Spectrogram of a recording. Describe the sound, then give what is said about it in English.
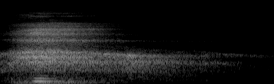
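A single deep exhale out through an open mouth after an inhale through the nose, a soft, breathy whoosh that swells early and then slowly fades away over nearly three seconds, heard alone. “So go ahead and inhale in through the nose. Open your mouth and exhale.”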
